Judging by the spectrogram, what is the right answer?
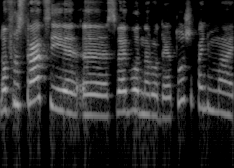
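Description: A woman's normal speaking voice at a moderate pace, with lively intonation over a quiet background. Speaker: newspaper interviewer. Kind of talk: interview.

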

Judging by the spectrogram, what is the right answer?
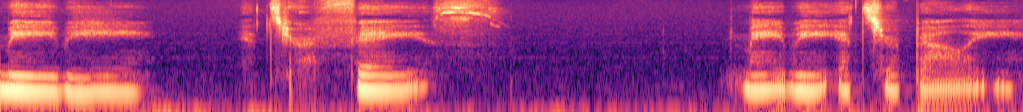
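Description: Very slowly and with long, frequent pauses, a woman speaks in a calm, soothing, somewhat breathy voice at a fairly high pitch, her intonation monotone and flat. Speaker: grief support host and guide. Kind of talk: guided meditation (body scan). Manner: slow, soothing, gentle, with long pauses; soft-spoken, calm, tender.

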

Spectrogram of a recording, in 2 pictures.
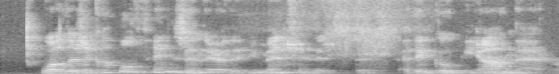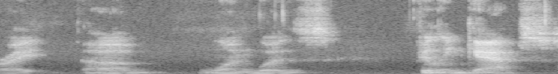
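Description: Moderate pace over noticeable background noise. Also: man. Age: 50s. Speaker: podcast host. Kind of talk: interview.

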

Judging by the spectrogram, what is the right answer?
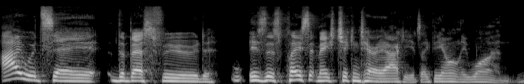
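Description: A man with an American accent and an unremarkable speaking voice talks at a moderate pace and fairly high pitch, with lively intonation. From Columbia, Maryland, US. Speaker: podcast guest. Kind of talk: casual chat.

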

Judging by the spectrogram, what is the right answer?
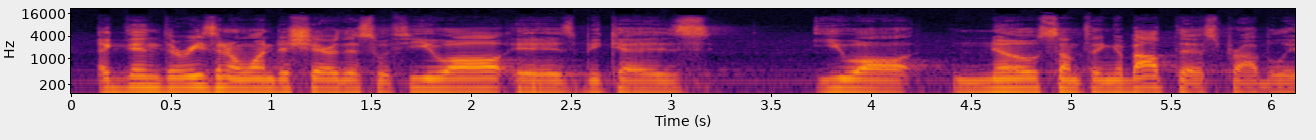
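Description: In an ordinary speaking voice, a man with an American accent talks at a moderate pace with ordinary pitch variation. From Iowa, US Midwest. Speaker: missionary working with refugees. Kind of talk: church talk about ministry. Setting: church service.

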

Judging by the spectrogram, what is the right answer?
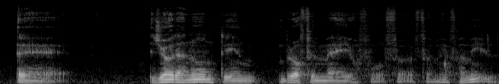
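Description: A man's very deep, low voice with a Chilean accent, vocal fry and a dark, mellow tone, very slow pace and ordinary pitch variation. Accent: Chilean Spanish accent in Swedish. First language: Spanish (speaking Swedish). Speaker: former political refugee. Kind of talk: interview. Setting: at home. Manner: halting.

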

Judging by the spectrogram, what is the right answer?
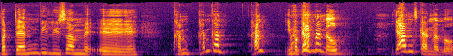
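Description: With long, frequent pauses, a woman talks at a moderate pace in a high voice. Her pitch swings very widely, and her loudness rises and falls by large amounts. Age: 20s. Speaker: podcast co-host. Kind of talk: live podcast panel talk. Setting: stage with audience.

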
